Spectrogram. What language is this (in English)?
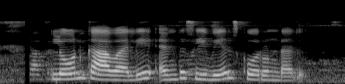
Telugu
